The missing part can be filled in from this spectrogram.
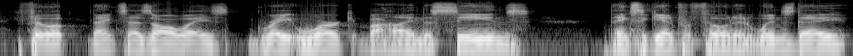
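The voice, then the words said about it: Strained voice close to giving out. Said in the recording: “hopefully by Monday I will be able to talk normally ... My voice may give out any second.”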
